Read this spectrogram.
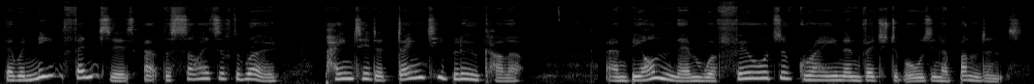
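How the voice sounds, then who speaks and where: Narrating a scripted children's story, a storybook reader in a mid-range female voice keeps her delivery measured and expressive, the way a storyteller would.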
